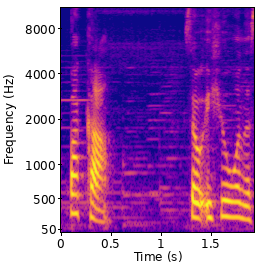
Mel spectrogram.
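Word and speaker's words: пока: setting we say okay please note that letter o is unstressed so we pronounce it as a paka so if you want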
